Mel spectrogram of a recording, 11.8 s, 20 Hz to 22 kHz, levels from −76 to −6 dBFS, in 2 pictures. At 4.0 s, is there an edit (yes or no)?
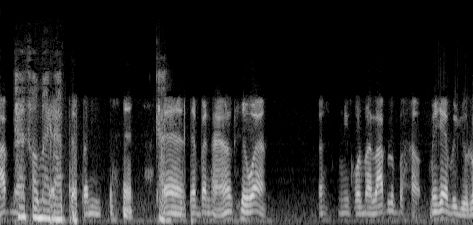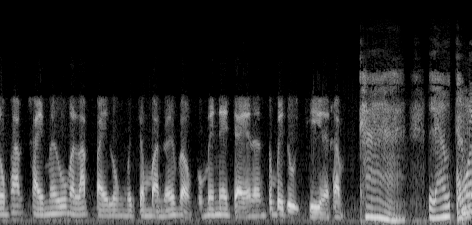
yes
